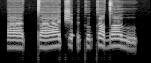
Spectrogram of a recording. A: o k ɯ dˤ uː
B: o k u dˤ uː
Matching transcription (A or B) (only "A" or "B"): B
